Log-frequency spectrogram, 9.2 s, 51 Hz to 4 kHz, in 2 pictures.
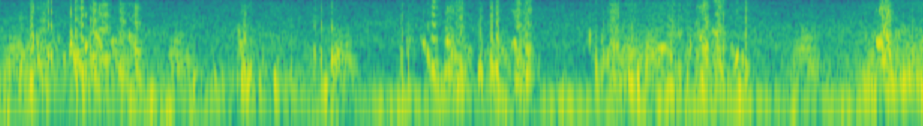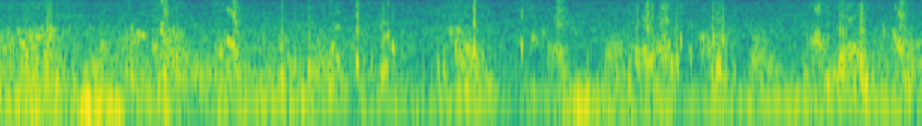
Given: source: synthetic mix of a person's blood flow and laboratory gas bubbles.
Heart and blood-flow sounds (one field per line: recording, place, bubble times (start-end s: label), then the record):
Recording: Doppler ultrasound of blood flow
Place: subclavian vein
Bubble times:
0.00-0.75 s: bubbles
0.94-1.00 s: bubbles
1.04-1.49 s: bubbles
1.54-1.75 s: bubbles
1.97-2.74 s: bubbles
2.93-3.79 s: bubbles
4.29-5.04 s: bubbles
5.11-5.17 s: bubbles
5.21-5.55 s: bubbles
5.67-5.95 s: bubbles
6.00-6.65 s: bubbles
6.79-7.09 s: bubbles
7.19-7.50 s: bubbles
7.66-8.30 s: bubbles
8.62-9.23 s: bubbles
From the record:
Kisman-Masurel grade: 342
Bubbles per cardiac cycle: rolling drumbeat, 9 or more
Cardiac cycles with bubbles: 100%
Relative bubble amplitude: moderate (0.250 to 0.450)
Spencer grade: 3 (all of the cardiac periods contain showers or single bubble signals, but not dominating or overriding the cardiac motion signals)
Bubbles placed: anywhere in the cardiac cycle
